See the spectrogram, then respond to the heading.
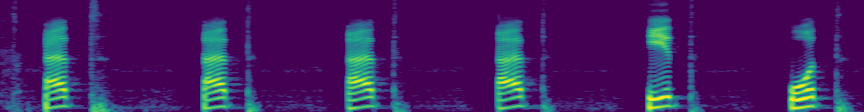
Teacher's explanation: Tapi untuk huruf ta, kadar nafas yang mengalir hanya berupa percikan saja. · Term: hams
